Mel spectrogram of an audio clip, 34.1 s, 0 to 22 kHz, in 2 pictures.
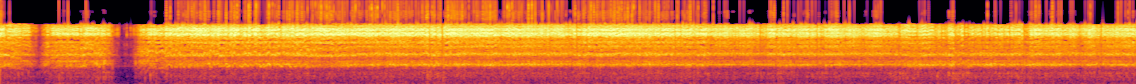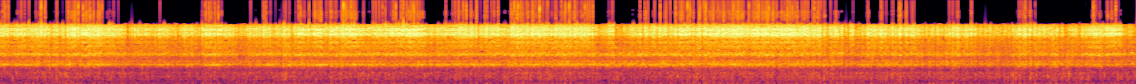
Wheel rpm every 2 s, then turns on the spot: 130, 130, 200, 230, 230, 230, 230, 230, 240, 230, 230, 230, 230, 230, 220, 230, 230.
none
